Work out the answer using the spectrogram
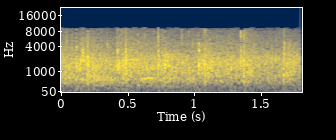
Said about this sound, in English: Can I get a hand clap right there? Thank you so much. I appreciate that.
